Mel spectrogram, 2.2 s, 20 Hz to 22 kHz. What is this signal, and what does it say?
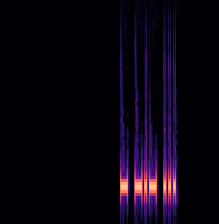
Morse code, heard as a keyed tone, about 47 wpm, 700 Hz. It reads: TKS
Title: Top 180 QSO Elements 50wpm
